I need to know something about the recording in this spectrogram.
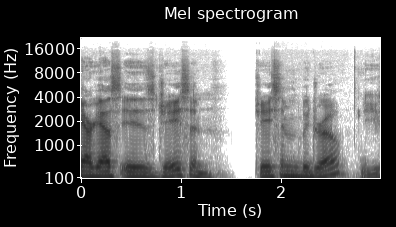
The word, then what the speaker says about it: Boudreau: Jason Budro.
